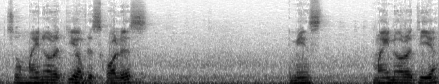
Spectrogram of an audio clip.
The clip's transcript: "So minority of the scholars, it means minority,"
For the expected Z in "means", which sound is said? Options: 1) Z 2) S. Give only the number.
2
